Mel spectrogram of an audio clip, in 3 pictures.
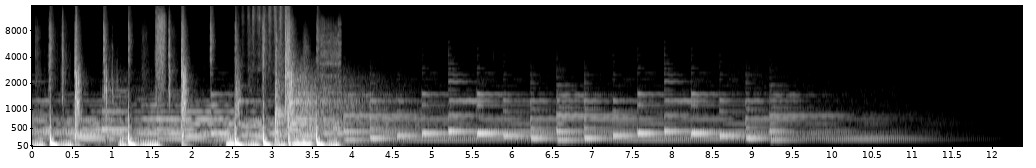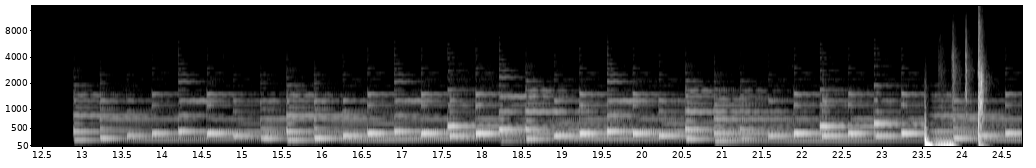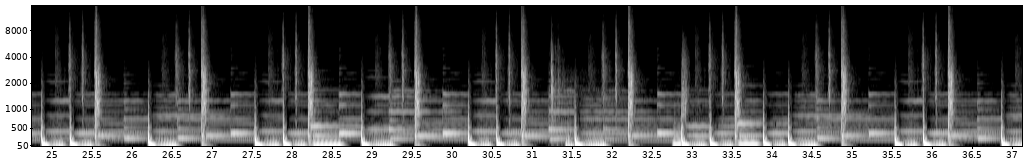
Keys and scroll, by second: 9.6 ctrl+z, 26.0 e, 27.2 e, 28.6 w, 33.9 b, 35.2 e.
